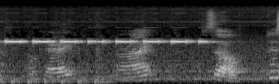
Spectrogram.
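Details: High-frequency oscillator ventilator alarm (low mean airway pressure).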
